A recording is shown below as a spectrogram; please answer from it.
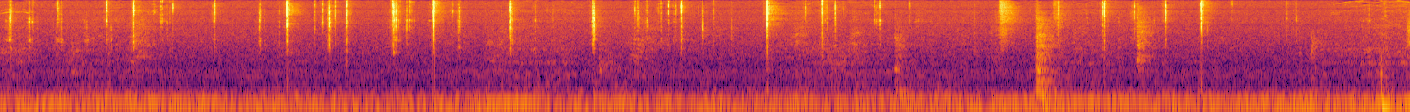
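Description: Light, irregular clicks and taps of small pistol parts being handled and fitted together: the trigger and trigger bar going back into a Ruger American Pistol's fire-control chassis. A low steady hum runs underneath.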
